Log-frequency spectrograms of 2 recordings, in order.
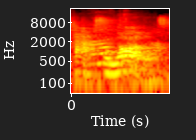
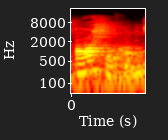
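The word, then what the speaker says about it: axolotl: Some people call them axelottals, but it's actually pronounced ashelots.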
